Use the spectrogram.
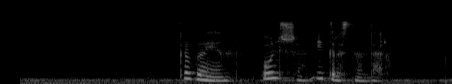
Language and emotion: Russian, neutral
